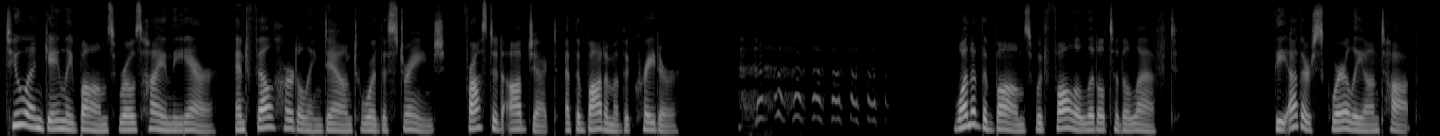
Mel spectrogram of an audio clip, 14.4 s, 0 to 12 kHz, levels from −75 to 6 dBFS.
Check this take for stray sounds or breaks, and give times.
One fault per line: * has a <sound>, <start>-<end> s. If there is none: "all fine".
* has a laugh, 7.4-8.9 s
